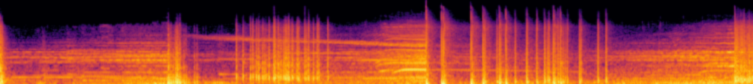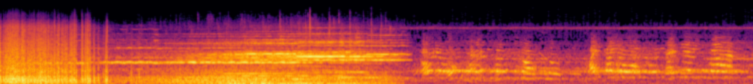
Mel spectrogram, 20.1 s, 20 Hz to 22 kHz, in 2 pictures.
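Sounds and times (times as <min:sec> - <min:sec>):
background music: 0:00.0 - 0:15.6
firework crackling: 0:02.1 - 0:08.4, 0:09.5 - 0:15.3
firework shells bursting: 0:02.2 - 0:04.6.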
